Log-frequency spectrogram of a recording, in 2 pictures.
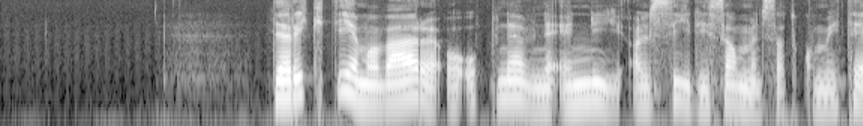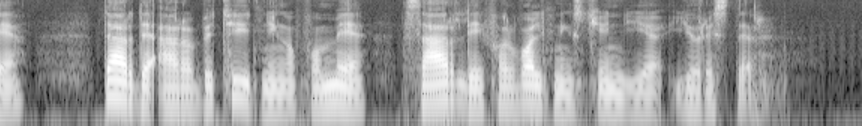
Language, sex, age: Norwegian, female, 52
